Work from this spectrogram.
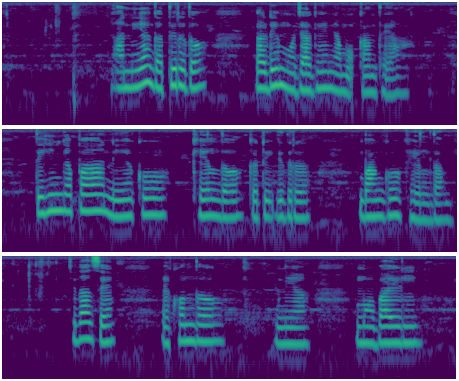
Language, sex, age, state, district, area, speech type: Santali, female, 30-45, West Bengal, Birbhum, rural, spontaneous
